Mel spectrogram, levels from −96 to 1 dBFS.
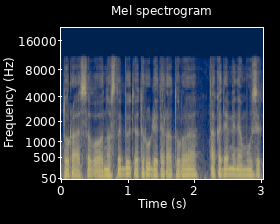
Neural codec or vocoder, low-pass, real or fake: vocoder, 44.1 kHz, 128 mel bands every 256 samples, BigVGAN v2; 10.8 kHz; fake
